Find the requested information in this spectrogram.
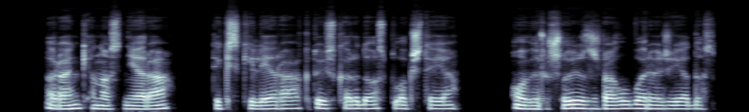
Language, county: Lithuanian, Klaipėda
